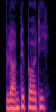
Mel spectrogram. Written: blondebody

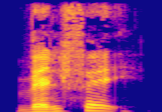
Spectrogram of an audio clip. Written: valgfag

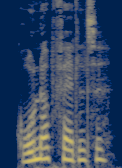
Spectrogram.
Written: grundopfattelse

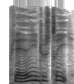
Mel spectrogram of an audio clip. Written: pladeindustri

